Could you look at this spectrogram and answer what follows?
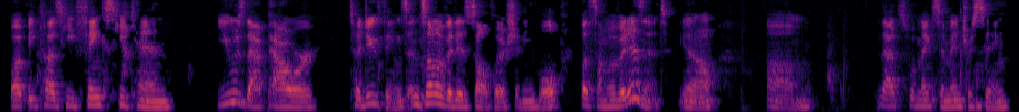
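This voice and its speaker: A woman with a voice a little lower than most talks as a podcast co-host. She is conversational and opinionated, as in an informal chat about films. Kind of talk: casual film discussion chat.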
